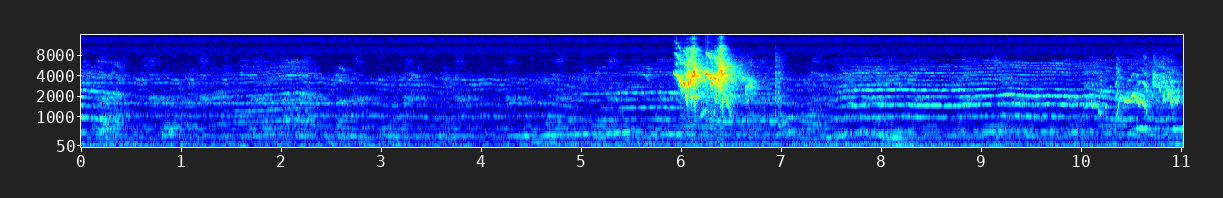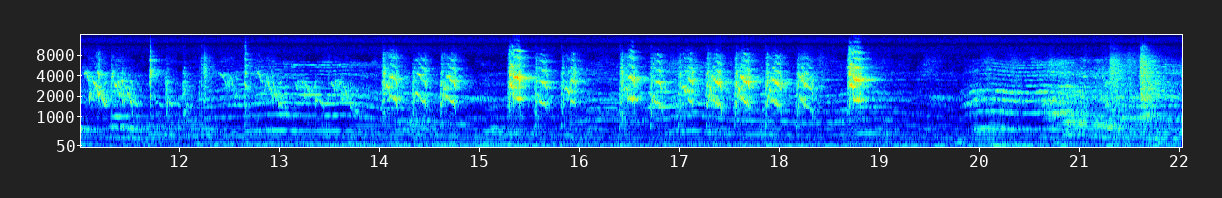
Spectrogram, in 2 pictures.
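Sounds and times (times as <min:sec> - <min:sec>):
budgerigars chirping and squawking: 0:05.9 - 0:07.0, 0:10.0 - 0:19.1.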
